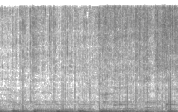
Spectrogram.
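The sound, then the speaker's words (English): Parsley oil fries in a pan, giving a faint, steady sizzling hiss under soft background music. “So we can see our parsley oil starting to fry nicely over here.”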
